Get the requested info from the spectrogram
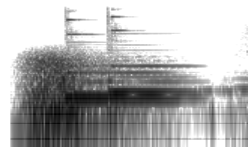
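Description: Brand audio-logo chime: two struck bell-like notes about a third of a second apart over a short rising swell, ringing on and fading away.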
